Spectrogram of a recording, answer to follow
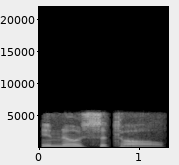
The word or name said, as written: inositol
